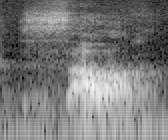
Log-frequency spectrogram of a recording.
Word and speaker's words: Sauer: S plus voyelle, c'est un Z. Sauer.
